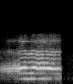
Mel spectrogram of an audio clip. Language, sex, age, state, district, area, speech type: Odia, female, 60+, Odisha, Angul, rural, conversation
